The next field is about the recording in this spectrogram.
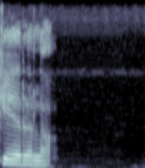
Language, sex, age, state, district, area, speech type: Telugu, female, 30-45, Andhra Pradesh, Vizianagaram, rural, spontaneous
